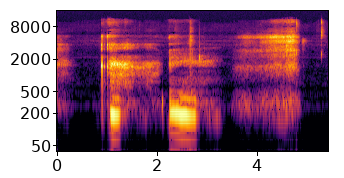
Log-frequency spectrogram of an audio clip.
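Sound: heavy breathing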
